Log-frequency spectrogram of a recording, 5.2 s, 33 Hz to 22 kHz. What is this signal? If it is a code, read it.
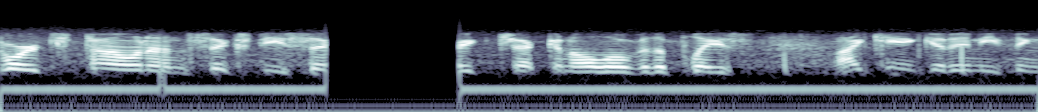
Emergency Alert System (SAME) tones, heard as harsh buzzing bursts, with speech. It is heard from 0.9 to 4.0 s.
